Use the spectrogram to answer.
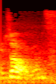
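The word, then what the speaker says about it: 粽子: me how to make zongzhi. I don't know if I'm saying it correctly, but anyway. Baza. As long as you can Baza. Understand. Baza. Actually in Taiwan we say zongzhi, but sometimes we still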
